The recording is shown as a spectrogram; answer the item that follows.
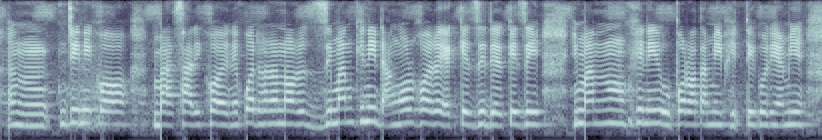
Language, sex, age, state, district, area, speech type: Assamese, female, 45-60, Assam, Kamrup Metropolitan, urban, spontaneous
